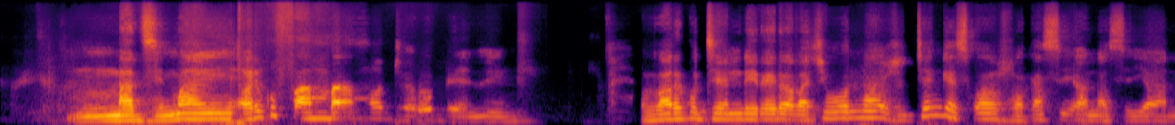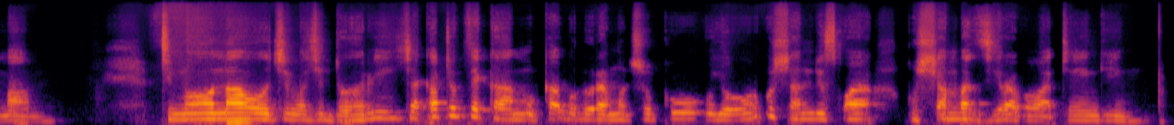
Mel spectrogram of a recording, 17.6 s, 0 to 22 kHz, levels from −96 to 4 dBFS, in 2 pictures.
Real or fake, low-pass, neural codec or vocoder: fake; 19.8 kHz; codec, 44.1 kHz, 2.6 kbps, DAC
